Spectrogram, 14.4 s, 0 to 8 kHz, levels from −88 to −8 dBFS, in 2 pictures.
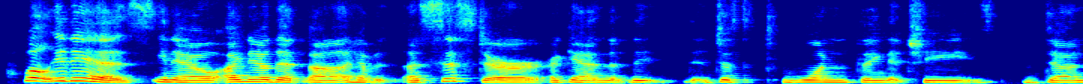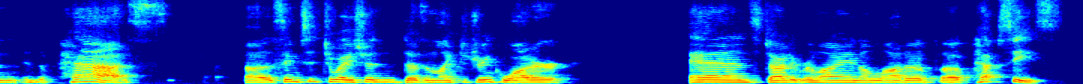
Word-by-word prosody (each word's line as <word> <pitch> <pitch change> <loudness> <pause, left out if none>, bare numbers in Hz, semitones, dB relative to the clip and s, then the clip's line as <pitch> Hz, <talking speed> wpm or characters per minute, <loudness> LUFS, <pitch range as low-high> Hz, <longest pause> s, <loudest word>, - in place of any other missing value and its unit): Well, 310 -2 +9
it 305 0 +3
is, 185 - +3
you 220 - +2
know, 185 -2 +3
I 210 - +5
know 220 -1 +4
that, 195 -3 +1
uh 185 -2 +2
I - - +1
have 195 0 0 0.2
a 185 -1 -1
sister 175 - -1
again, 180 -2 -1
that 170 - -6
the 175 0 0 0.4
just 200 -1 -1 0.2
one 195 0 +1
thing 180 -3 -2
that 155 - -6
she's 170 +2 -3 0.3
done 180 -2 -2
in 190 - -5
the - - -7
past 220 - -2 0.5
uh, 165 -1 -1
same 220 +6 -1
situation, 210 -3 -1
doesn't 175 +1 -1
like 180 +1 -3
to 195 - -11
drink 205 +1 -1
water. 160 -2 0 0.8
And 200 -1 +3
started 195 0 +1
relying 185 -1 0
a 170 - -3
lot 170 0 -1
of, 170 0 -2
uh, 160 -1 +1
Pepsi's, 225 +1 -3
190 Hz, 170 wpm, -22 LUFS, 170-205 Hz, 0.8 s, Well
